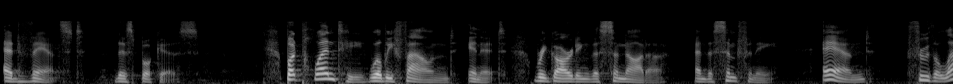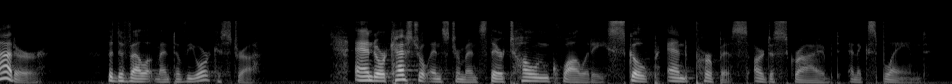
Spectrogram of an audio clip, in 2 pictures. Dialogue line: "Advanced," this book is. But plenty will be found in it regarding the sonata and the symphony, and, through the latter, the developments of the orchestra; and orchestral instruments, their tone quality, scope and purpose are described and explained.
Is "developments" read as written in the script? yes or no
no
